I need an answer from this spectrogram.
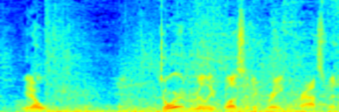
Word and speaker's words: Doran: a man named Oren or if you're incapable pronouncing be ours like I am Dolan you know Doran really wasn't a great craftsman I know that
